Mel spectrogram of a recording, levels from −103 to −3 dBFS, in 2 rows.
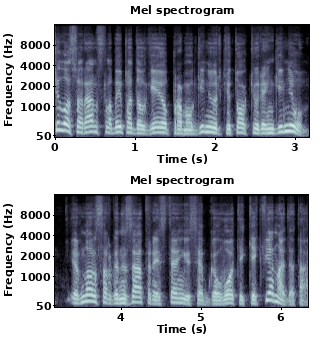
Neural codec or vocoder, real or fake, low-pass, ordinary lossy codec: codec, 44.1 kHz, 7.8 kbps, Pupu-Codec; fake; 14.4 kHz; Opus, 32 kbps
